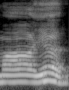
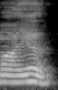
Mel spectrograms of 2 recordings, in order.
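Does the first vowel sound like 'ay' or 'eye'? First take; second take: eye; eye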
